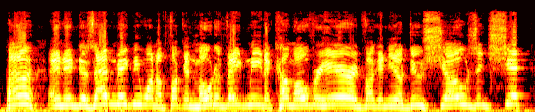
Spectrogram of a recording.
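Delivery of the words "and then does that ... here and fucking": ordinary talk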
